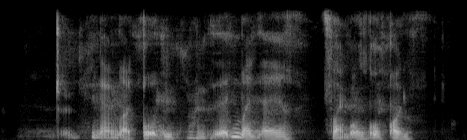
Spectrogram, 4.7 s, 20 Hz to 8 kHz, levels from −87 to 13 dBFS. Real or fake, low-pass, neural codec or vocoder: fake; 7.2 kHz; autoencoder, 22.05 kHz, a latent of 192 numbers a frame, VITS, trained on one speaker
